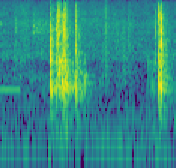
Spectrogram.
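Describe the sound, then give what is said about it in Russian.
A telephone handset is hung up: a short clattering clunk as it lands in the cradle, then a second brief knock about a second later, both faint. “Надя кладет трубку телефона.”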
